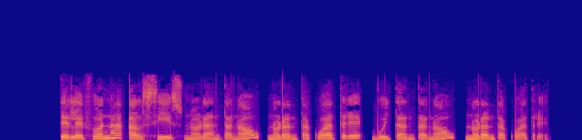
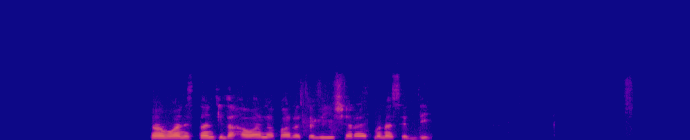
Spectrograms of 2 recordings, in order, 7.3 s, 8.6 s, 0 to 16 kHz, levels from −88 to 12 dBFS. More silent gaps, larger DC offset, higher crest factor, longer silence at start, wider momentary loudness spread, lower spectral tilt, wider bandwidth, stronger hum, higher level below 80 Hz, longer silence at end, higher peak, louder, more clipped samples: first, 3.28-3.33 s, 4.56-4.64 s, 5.72-5.81 s vs none; neither; about the same, 18 dB vs 22 dB; second, 0.75 s vs 1.9 s; second, 6 LU vs 13 LU; first, -5.5 dB/octave vs -2 dB/octave; about the same, 7.8 kHz vs 7.6 kHz; neither; first, -56 dBFS vs under -90 dBFS; second, 0.45 s vs 3.3 s; first, -2 dBFS vs -16 dBFS; first, -20 LUFS vs -34 LUFS; neither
